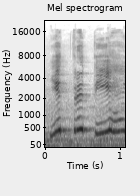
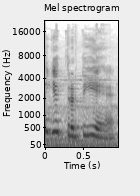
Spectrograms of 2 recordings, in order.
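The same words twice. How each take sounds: First: तृतीय said as "tritiy", raised and louder as the wrong form; तृतीय mispronounced on purpose, higher. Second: तृतीय said as "ritiy" with the vocalic ri; correct तृतीय. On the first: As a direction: exaggerate the wrong tri in तृतीय. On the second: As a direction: calmly model the right ri sound in तृतीय. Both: Shown as a demonstration. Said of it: "पहले आप लोग सही बोलना सीखिए".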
